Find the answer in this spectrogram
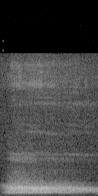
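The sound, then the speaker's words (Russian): A short inhale followed by a long exhale twice as long, done as a calming breathing exercise against stress: a slow, steady breath of rushing air, fairly soft, drawn out for about two seconds without any talking. “И снова вдох короткий, выдох длинный.”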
